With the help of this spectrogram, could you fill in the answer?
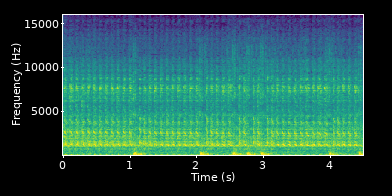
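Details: Long-abandoned barn-find Honda CBR400RR NC29 with electrical issues catches on starting spray and runs raggedly for a few seconds with uneven pops, then dies; likely fuel not reaching the engine.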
